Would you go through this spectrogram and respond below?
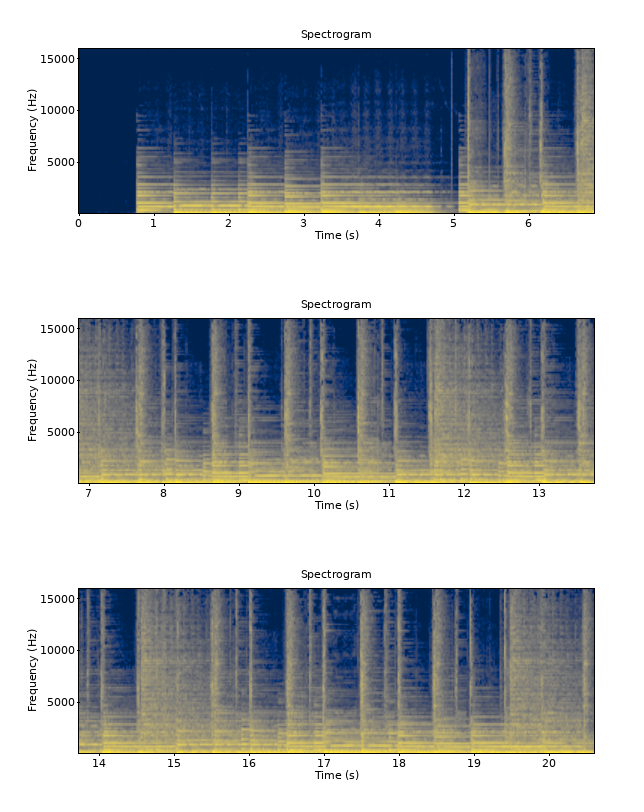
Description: Praise Song for Children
